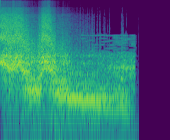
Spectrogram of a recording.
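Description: Loud lion-roar sound effect that falls in pitch over about a second and cuts off sharply near the end.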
